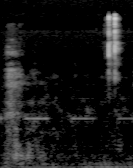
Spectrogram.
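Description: Near silence: room tone with a faint high tone that comes and goes several times. One soft mouse click comes about one and a half seconds in.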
